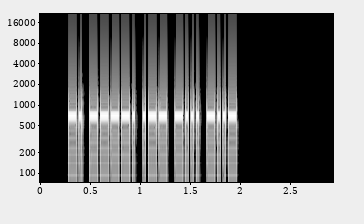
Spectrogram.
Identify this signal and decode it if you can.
Morse code, heard as a keyed tone, about 44 wpm, 700 Hz. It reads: N9WBX
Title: USA Call Signs Repeated 2x 45wpm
